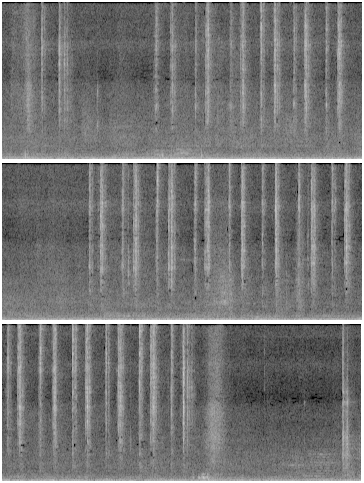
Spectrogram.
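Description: Runs of quick, light metallic clicks, several a second, from hardware being worked as a coilover shock's lower end is bolted to the rear axle bracket. There is a shorter run early on and a longer one through the middle, over a steady low hum.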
